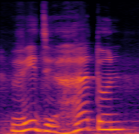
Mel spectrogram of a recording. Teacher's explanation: جیم پہ قلقلہ ہو رہا ہے، جیم حروف قلقلہ میں سے ہے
